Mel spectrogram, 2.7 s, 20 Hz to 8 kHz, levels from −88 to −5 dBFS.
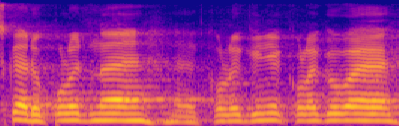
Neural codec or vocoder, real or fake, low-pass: none; real; 7.2 kHz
